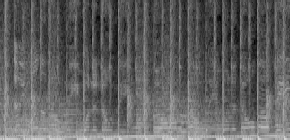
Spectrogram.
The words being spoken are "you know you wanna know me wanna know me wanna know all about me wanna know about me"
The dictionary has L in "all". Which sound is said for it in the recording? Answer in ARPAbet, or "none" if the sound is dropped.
N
